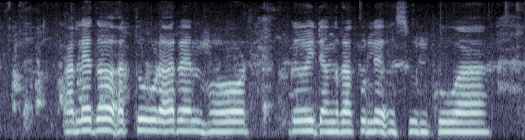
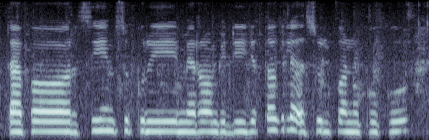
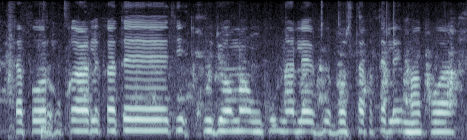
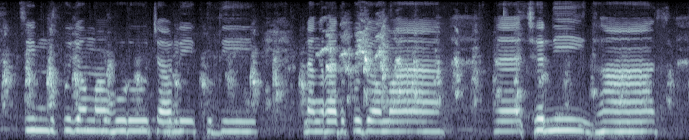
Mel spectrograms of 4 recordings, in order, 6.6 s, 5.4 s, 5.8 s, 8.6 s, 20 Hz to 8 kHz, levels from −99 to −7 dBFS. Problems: none marked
